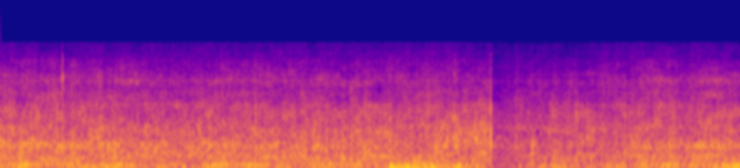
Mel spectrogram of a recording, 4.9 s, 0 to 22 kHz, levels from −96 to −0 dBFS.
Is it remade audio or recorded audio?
remade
